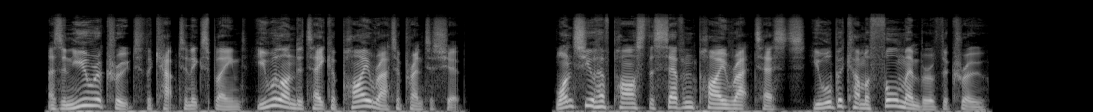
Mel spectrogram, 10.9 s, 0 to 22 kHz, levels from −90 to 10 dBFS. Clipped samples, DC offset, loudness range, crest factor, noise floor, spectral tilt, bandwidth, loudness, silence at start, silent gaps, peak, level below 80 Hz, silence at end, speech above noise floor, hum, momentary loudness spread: under 0.1%; under 0.1%; 2 LU; 22 dB; under -90 dBFS; -5 dB/octave; 12.5 kHz; -21 LUFS; 0.45 s; 4.69-5.52 s; 0 dBFS; -52 dBFS; 1.1 s; over 69 dB; none; 11 LU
